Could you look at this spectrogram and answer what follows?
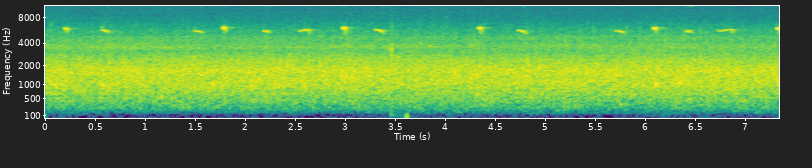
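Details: Common kingfishers at a courtship feeding, with the female declining the male's fish: sharp thin high piping notes at irregular intervals, sometimes paired, over constant rushing noise.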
